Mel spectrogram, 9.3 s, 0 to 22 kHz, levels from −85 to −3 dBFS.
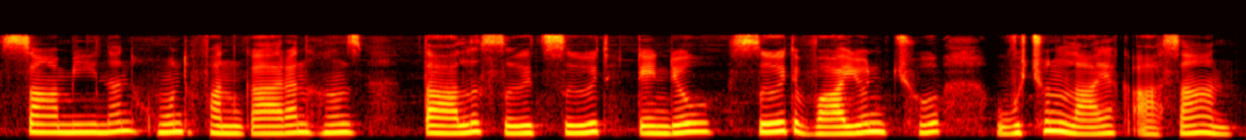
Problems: constant background noise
